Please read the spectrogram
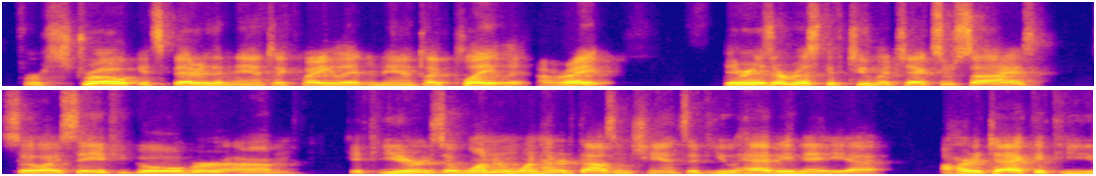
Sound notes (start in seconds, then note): none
